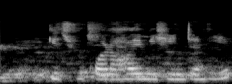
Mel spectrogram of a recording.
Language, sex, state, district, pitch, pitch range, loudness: Bengali, female, West Bengal, Kolkata, 245 Hz, 240-280 Hz, -17 LUFS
